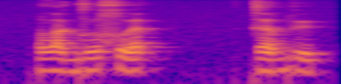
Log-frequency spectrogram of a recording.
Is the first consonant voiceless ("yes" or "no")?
no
